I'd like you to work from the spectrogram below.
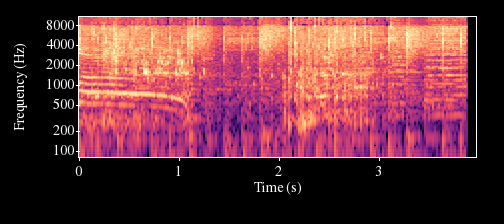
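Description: A toilet flushes in a loud, close rush of swirling water that runs steadily for about four seconds and then cuts off abruptly.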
